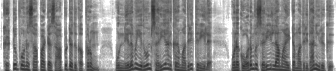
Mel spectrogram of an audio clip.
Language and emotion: Tamil, fearful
